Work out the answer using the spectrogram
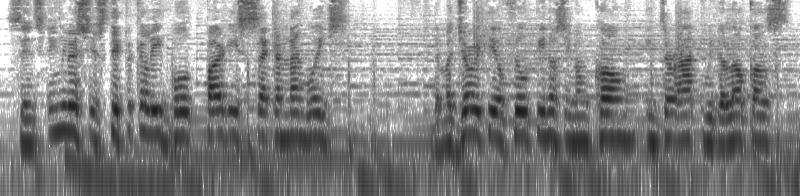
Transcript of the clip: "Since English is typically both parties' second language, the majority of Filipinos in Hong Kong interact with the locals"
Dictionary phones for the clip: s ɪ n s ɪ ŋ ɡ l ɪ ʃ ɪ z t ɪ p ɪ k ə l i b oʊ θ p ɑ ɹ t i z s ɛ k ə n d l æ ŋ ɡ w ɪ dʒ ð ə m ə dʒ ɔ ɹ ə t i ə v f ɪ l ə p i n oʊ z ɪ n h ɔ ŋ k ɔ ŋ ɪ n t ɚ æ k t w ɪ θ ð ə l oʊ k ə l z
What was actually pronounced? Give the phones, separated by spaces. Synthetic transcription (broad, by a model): s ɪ n s ɪ ŋ ɡ l ɪ ʃ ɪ s t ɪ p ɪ k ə l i b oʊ t p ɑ ɹ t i s ɛ k ə n d l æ ŋ ɡ w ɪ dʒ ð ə m ə dʒ ɔ ɹ ə t i ə v f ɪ l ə p i n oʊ s ɪ n h ɔ ŋ k ɔ ŋ ɪ n t ɚ æ k t w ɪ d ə l oʊ k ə l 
